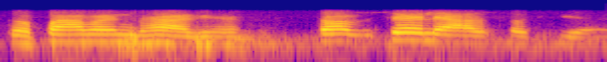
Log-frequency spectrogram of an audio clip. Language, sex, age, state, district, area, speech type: Maithili, female, 30-45, Bihar, Supaul, rural, conversation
